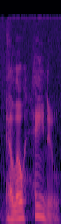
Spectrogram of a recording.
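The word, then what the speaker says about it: אלהינו: And the word is pronounced in 3 syllables as Eloheinu, mitsuyan, Eloheinu.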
